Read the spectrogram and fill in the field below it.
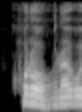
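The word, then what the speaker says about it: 頃: 넷째 줄 첫 번째 어휘는 한자가 일한 경자이고 일본어로는 코로라고 읽으며 코로는 때, 경, 시절, 무렵, 쯤이란 의미입니다.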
